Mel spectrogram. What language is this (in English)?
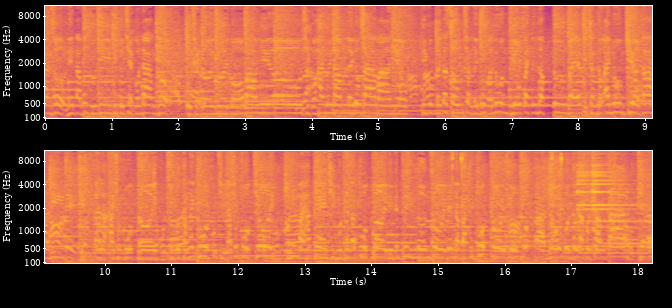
Korean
